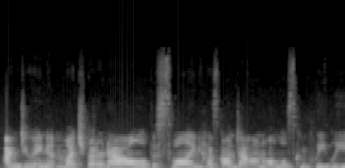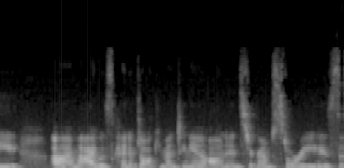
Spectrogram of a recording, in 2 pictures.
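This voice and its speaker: A young adult woman giving a casual, earnest life update to camera in a conversational way. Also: lowish voice. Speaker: lifestyle blogger and vlogger. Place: small indoor room at home. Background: music.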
